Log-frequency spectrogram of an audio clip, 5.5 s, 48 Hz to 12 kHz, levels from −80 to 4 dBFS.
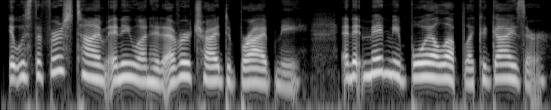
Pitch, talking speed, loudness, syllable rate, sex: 225 Hz, 230 wpm, -16 LUFS, 5.2 syllables/s, female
